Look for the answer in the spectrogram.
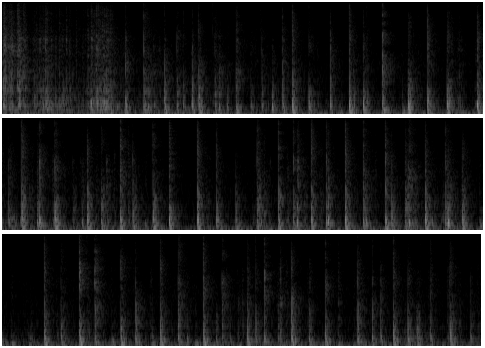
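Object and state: Carpet remnants.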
